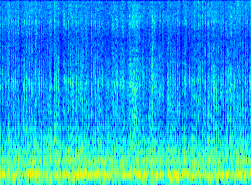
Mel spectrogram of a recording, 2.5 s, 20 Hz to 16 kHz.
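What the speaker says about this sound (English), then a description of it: "It has a 270 crank, which is quite good lah, I would say. The sound is very, very different." A CFMOTO 450SR motorcycle with a 270-degree crank rumbles in a steady, loud low drone, engine and wind noise blended continuously as if riding, with no speech heard.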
